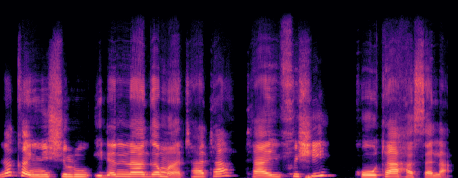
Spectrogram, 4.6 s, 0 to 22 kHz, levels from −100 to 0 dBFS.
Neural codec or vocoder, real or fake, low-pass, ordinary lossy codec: codec, 44.1 kHz, 7.8 kbps, Pupu-Codec; fake; 19.8 kHz; none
